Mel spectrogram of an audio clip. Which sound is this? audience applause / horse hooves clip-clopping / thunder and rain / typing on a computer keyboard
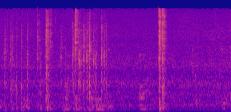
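typing on a computer keyboard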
